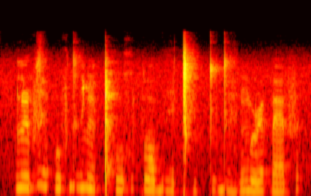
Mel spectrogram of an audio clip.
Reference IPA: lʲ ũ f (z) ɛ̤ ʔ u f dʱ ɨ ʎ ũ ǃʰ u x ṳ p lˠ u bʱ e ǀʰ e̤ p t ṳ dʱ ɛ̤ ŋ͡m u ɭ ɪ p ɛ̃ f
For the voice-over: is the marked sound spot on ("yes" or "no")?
yes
